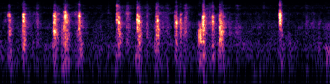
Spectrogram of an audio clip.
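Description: Quiet, rapid keystrokes on a computer keyboard as router BGP commands are entered, an uneven run of light clicks lasting a couple of seconds, with no voice.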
